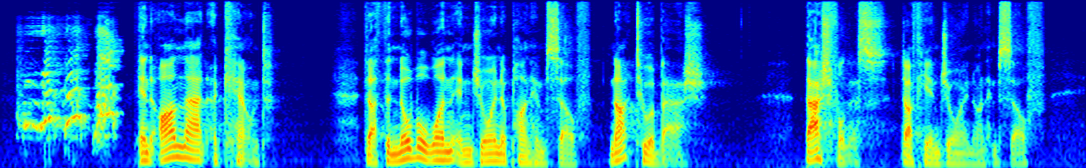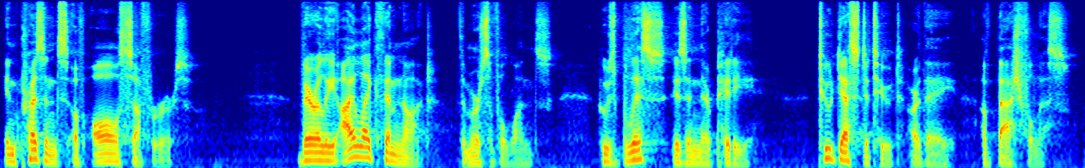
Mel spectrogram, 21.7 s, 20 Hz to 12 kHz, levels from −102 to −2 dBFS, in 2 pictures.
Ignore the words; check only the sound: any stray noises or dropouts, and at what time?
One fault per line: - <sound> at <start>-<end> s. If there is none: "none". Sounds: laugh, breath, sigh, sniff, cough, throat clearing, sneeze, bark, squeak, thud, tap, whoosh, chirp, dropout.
- laugh at 0.1-1.2 s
